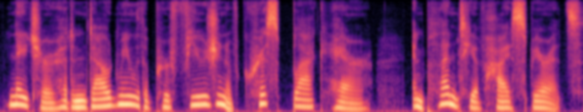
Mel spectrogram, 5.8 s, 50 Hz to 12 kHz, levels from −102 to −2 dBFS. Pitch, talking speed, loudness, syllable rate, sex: 165 Hz, 165 wpm, -17 LUFS, 4.6 syllables/s, female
